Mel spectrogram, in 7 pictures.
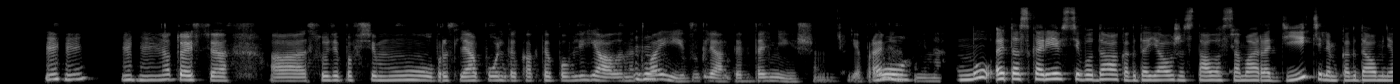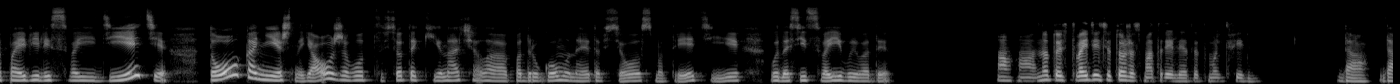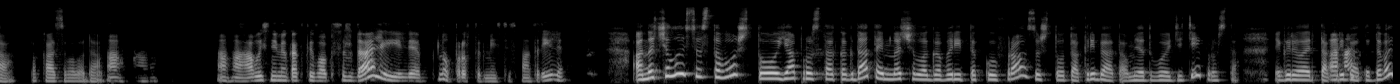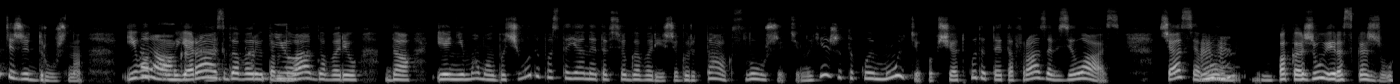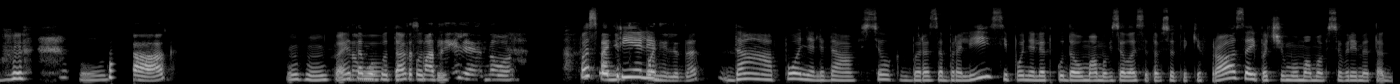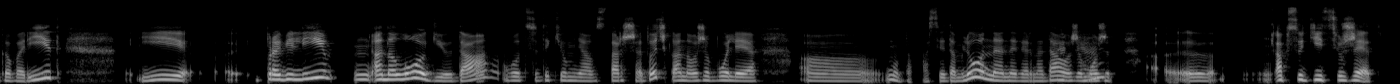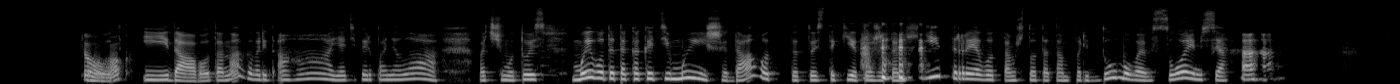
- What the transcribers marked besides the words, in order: other background noise; tapping; alarm; "вам" said as "вом"; chuckle; chuckle; laugh
- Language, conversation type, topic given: Russian, podcast, Какой мультфильм из детства был твоим любимым и почему?
- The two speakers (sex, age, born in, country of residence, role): female, 35-39, Ukraine, Spain, guest; female, 40-44, Russia, Mexico, host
